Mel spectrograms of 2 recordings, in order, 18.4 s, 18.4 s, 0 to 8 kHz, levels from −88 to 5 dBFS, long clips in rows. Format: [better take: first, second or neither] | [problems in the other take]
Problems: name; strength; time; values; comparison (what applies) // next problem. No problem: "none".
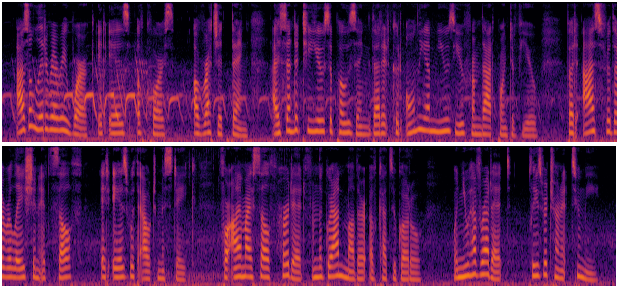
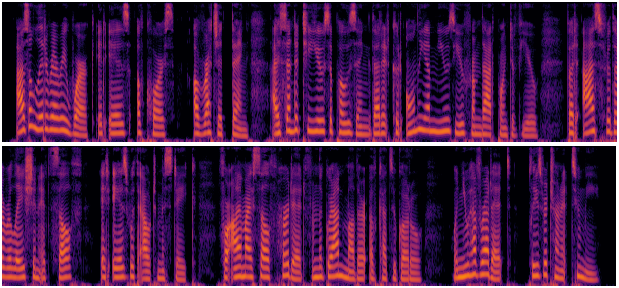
second | background sound (Alarm); 14 dB below the speech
